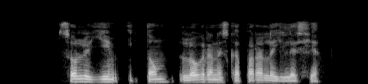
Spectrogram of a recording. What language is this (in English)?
Spanish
